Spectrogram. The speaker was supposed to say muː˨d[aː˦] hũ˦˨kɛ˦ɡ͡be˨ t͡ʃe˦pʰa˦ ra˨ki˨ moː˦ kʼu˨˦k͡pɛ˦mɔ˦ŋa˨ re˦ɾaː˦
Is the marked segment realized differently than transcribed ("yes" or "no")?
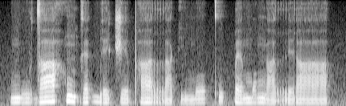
no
